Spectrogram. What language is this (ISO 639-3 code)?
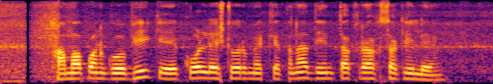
bho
